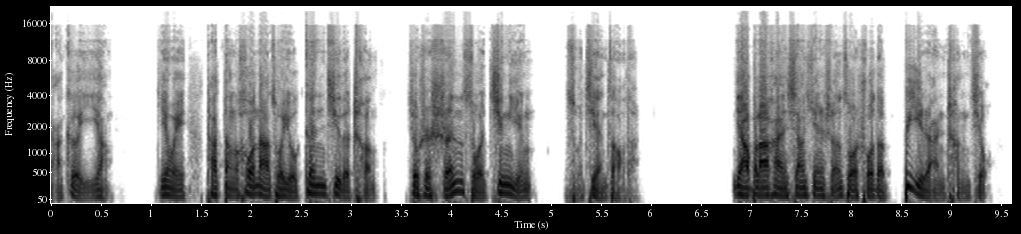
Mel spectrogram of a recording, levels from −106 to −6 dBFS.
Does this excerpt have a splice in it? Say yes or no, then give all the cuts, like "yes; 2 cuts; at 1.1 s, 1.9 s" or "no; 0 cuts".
no; 0 cuts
